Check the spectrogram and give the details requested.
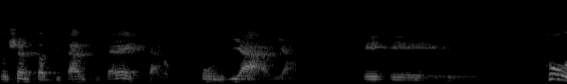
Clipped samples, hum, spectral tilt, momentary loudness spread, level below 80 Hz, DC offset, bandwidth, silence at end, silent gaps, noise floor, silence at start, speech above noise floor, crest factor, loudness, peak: under 0.1%; none; -1.5 dB/octave; 17 LU; under -90 dBFS; under 0.1%; 5.8 kHz; 0 s; none; -83 dBFS; 0 s; 34 dB; 20 dB; -49 LUFS; -30 dBFS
